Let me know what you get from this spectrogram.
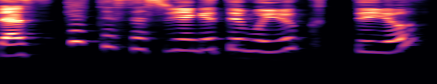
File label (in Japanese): zyosei tasuketesasiagetemo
